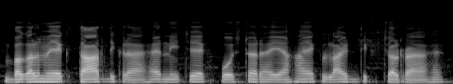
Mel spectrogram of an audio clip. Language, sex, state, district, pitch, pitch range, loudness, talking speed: Hindi, male, Jharkhand, Garhwa, 120 Hz, 115-125 Hz, -22 LUFS, 225 wpm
